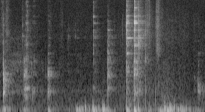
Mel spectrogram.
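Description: A chef's knife knocking on a wooden cutting board while rough-chopping garlic: a handful of sparse strikes, with the loudest, sharpest pair of clinks about two and a half seconds in.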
